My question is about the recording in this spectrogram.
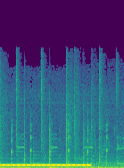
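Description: Telephone ringback tone of an outgoing call: one steady tone lasting about two seconds that cuts off sharply near the end, over faint background music.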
